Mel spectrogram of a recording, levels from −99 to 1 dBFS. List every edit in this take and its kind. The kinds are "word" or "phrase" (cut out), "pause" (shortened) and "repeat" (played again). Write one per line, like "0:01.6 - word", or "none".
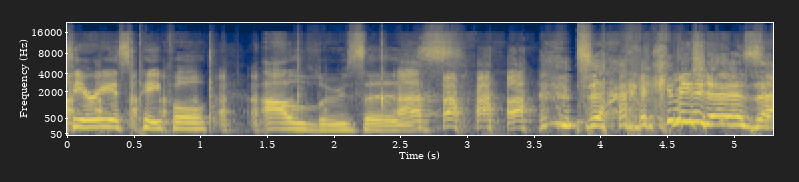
0:03.8 - word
